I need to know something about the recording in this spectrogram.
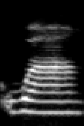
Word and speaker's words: Oeang: bertugas untuk mengeluarkan, mencetak uang, dikeluarkanlah ORI. Oeang Republik Indonesia, dibacanya uang ya, itu O dengan U gitu ya.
